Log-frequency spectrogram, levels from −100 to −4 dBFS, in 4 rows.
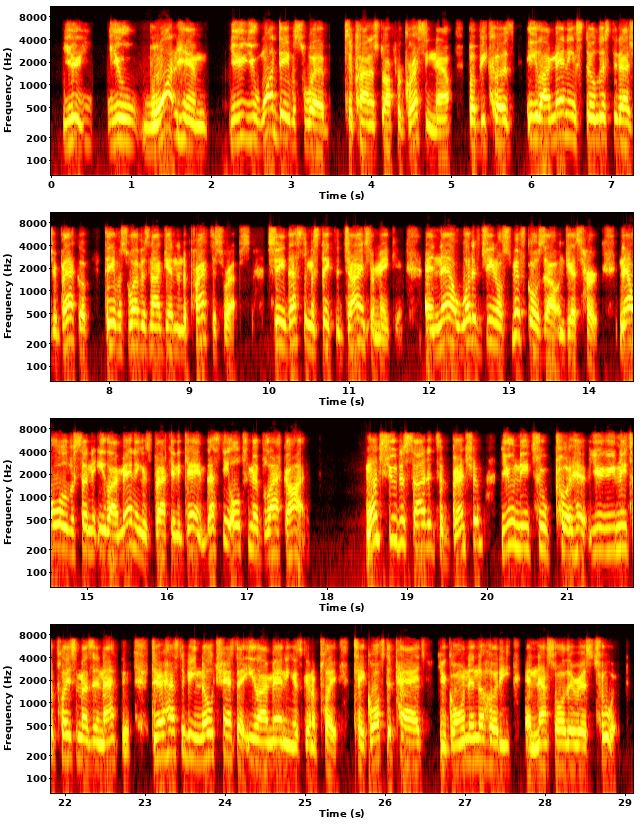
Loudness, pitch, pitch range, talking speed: -19 LUFS, 190 Hz, 165-240 Hz, 240 wpm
